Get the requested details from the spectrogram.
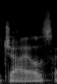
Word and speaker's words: Giles: I love his potential, and I also said his name wrong. It's Giles. I always do that. But it's a soft G.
